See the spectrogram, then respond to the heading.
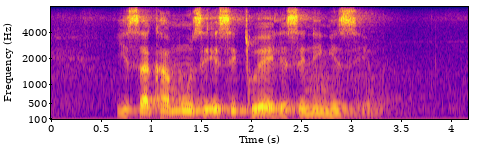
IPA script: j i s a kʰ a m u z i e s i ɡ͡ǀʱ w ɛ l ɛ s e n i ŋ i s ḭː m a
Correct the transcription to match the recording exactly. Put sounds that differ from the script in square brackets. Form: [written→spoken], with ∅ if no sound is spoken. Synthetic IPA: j i s a kʰ a m u z i e s i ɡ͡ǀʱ w ɛ l ɛ s e n i ŋ i [s→z] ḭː m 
